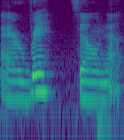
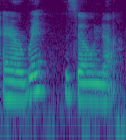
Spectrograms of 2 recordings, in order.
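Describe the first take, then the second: Both takes have the same delivery.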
